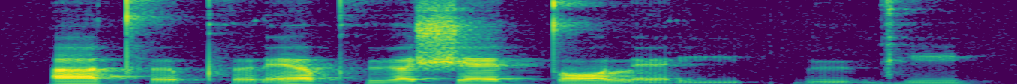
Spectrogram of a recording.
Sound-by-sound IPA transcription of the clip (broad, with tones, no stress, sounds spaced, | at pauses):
a˧ tʰ ə˩ pʰ ə˩ ɾ ɛ˥ ɐ̯ pʰ ʉ˥ ɐ̯ ʃ ɛ˥ tː ɔ˧ l ɛ˩ ɾ i˩ | ɓ ʉ˩ ɡʱ i˧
